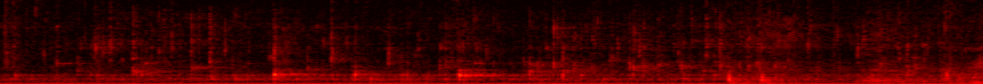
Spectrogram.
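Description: Faint kitchen handling sounds: scattered light clicks and clinks, a few with a short ring, over a steady low hum.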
